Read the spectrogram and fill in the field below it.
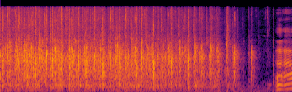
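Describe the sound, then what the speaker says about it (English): An audience at a swearing-in ceremony for a police chief bursts into sustained, dense applause, loud and close, before the clapping thins out and a voice speaks at the very end. "Give them a huge round of applause, please."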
